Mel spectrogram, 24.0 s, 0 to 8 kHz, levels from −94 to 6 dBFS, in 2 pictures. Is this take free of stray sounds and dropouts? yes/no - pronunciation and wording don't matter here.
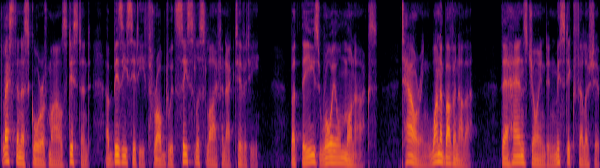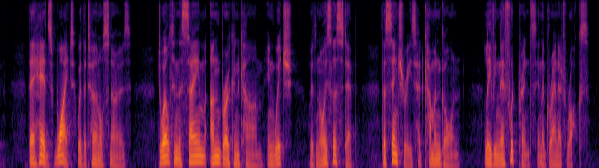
yes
